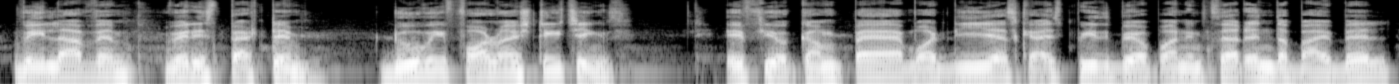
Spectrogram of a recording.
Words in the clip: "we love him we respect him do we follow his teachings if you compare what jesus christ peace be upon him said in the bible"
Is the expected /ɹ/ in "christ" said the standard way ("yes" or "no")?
no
